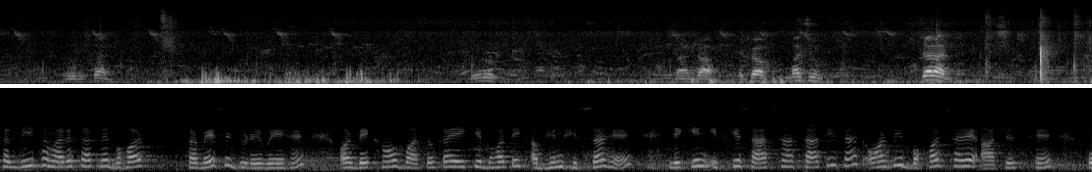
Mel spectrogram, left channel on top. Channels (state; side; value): different; both; correlation 0.01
